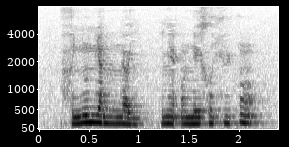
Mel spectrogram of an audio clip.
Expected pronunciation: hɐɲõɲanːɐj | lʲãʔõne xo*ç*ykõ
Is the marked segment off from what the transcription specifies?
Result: no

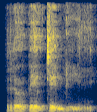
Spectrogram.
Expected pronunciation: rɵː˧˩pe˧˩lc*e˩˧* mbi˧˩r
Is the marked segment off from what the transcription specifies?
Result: yes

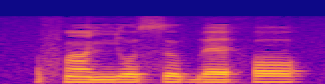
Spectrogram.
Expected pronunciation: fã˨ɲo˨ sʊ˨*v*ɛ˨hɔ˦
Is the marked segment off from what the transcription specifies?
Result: yes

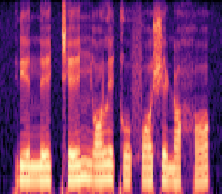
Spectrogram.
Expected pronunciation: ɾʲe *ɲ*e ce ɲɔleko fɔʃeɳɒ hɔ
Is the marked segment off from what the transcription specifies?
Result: yes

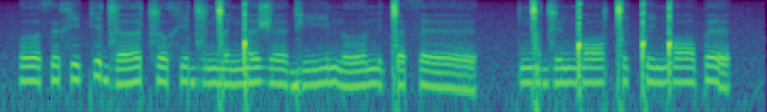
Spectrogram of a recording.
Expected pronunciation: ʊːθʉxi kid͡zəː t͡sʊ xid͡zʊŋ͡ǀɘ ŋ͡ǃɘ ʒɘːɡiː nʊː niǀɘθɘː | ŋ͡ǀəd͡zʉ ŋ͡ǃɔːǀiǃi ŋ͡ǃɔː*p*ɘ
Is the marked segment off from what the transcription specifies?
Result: no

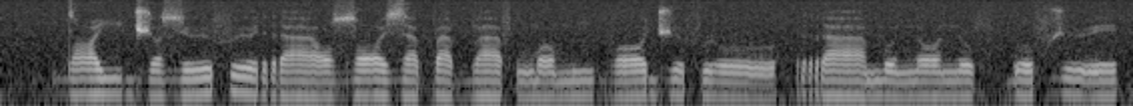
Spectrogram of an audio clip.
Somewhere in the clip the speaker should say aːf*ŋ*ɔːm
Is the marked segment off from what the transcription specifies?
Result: yes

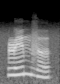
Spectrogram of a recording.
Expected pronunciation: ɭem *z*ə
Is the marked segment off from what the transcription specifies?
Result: no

